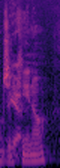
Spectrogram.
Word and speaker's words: Giacchino: I wish they would have had Michael Giacchino. Is that how you say it? Nick? Yeah. Michael Giacchino.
